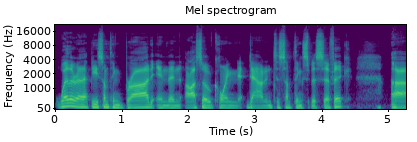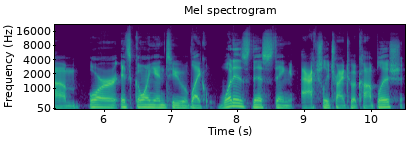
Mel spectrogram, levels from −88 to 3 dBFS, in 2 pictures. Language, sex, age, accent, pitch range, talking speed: English, male, 20-39, American, 95-120 Hz, 155 wpm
